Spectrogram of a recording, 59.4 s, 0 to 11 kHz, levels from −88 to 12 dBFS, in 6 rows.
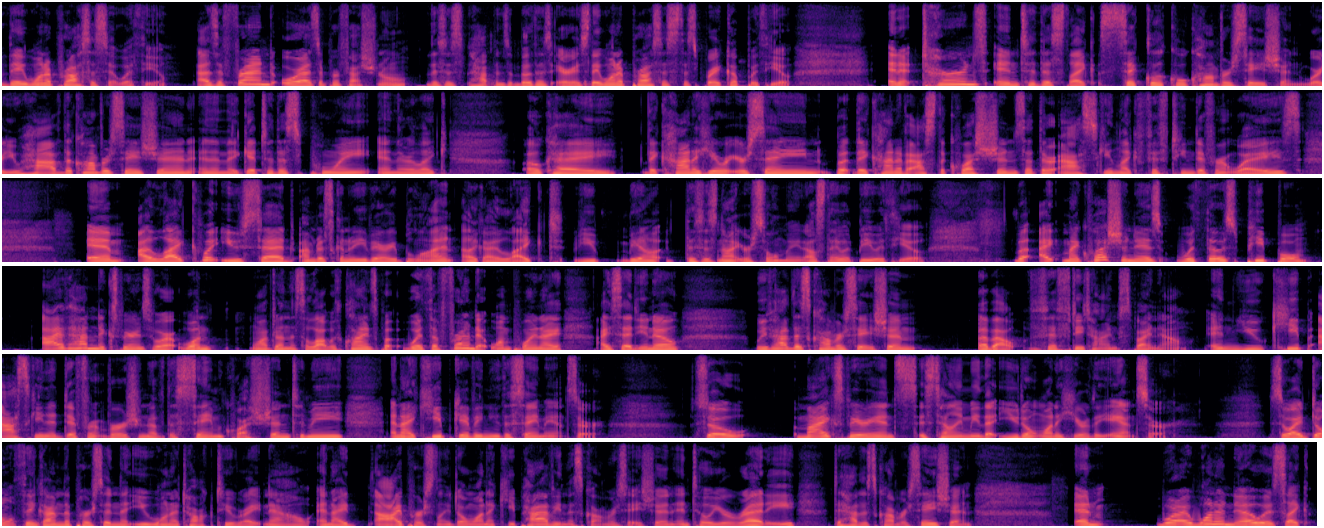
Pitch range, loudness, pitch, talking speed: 165-210 Hz, -22 LUFS, 185 Hz, 225 wpm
